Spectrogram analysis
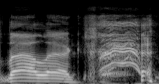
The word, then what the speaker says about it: Valak: 2 uh, syllables. Valak. Fire. Like Dylan.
